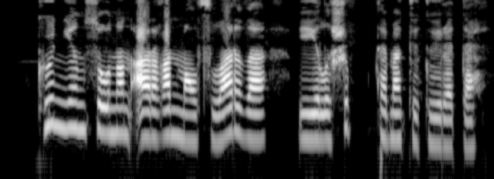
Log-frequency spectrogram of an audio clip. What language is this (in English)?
Bashkir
